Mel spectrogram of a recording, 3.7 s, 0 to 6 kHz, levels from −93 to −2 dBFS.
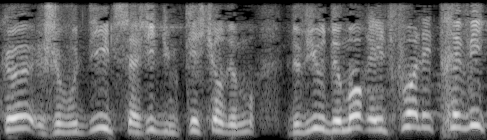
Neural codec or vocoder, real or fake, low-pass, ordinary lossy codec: none; real; 5.4 kHz; none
